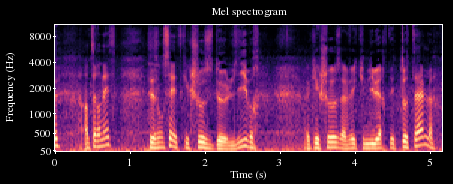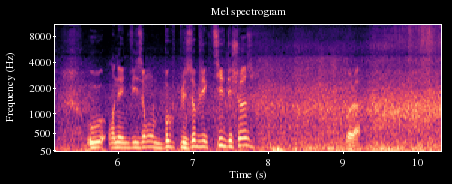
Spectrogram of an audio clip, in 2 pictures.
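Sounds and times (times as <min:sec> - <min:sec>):
speech: 0:00.0 - 0:08.2, 0:09.0 - 0:09.6
car engine and tires rushing past: 0:07.5 - 0:10.3.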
